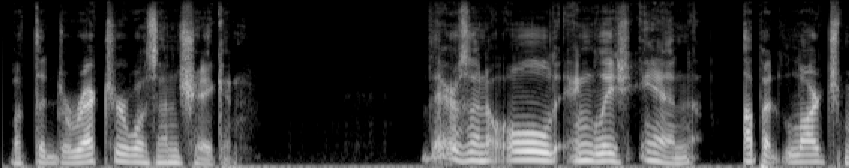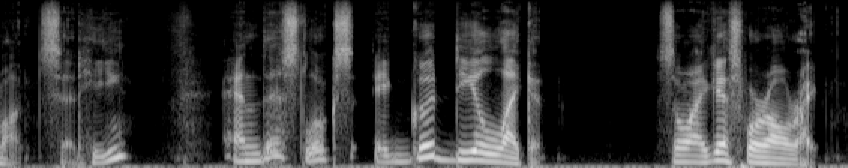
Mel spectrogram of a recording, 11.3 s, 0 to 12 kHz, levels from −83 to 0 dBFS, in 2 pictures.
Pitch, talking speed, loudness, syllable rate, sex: 140 Hz, 155 wpm, -19 LUFS, 4.7 syllables/s, male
